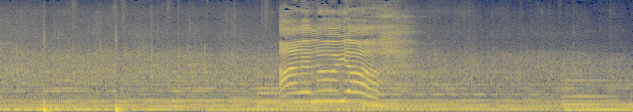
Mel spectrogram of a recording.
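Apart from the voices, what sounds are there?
audience applauding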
